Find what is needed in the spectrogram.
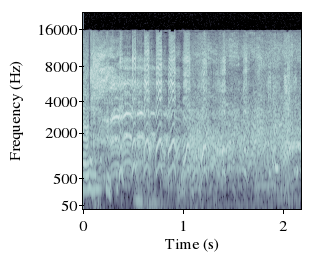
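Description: Several people laughing together at once, with overlapping bursts of laughter.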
